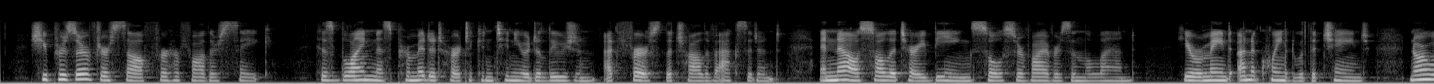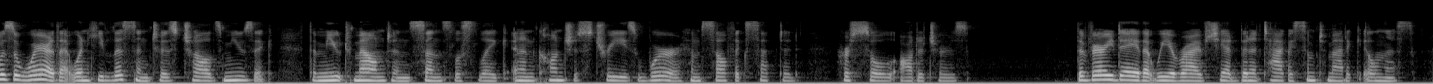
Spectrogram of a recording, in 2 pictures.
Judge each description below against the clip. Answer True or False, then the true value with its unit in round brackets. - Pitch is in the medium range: True (175 Hz)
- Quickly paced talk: False (155 wpm)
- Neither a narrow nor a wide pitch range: False (2.2 semitones)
